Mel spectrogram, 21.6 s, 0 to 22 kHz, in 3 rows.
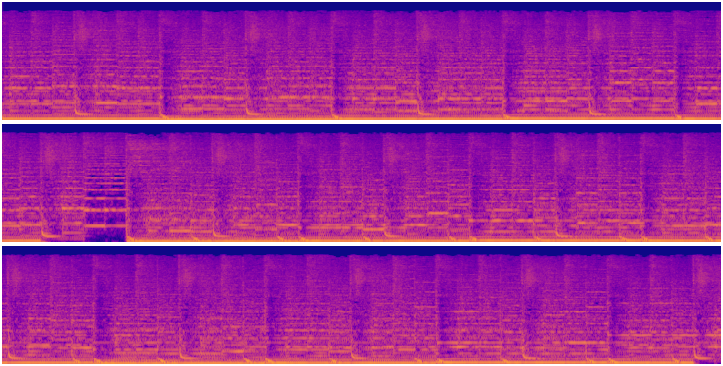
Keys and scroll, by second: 4.0 ctrl+=, 4.9 ctrl+0, 6.0 ctrl+-, 6.2 ctrl+=, 10.2 ctrl+alt+z.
